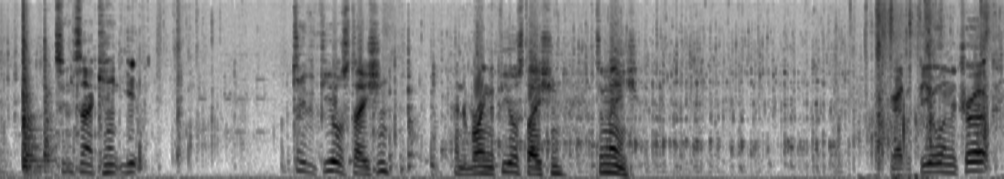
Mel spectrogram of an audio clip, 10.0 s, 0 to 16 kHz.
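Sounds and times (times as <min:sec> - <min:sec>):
fuel pouring into a tank: 0:03.6 - 0:08.9.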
